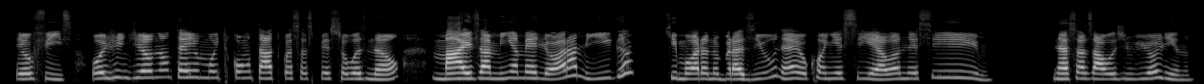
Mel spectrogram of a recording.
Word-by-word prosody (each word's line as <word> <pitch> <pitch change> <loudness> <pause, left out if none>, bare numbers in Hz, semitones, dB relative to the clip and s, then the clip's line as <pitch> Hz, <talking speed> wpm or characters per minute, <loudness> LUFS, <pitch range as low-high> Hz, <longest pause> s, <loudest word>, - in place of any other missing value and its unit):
Eu 250 0 0
fiz. 240 -4 -7 0.2
Hoje 280 +3 -1
em 320 -1 -3
dia 310 +1 +1
eu 315 - +4
não 330 +1 -6
tenho 325 0 +1
muito 310 0 -9
contato 300 -2 0
com 280 - -7
essas 270 -1 -10
pessoas 265 -1 -5
não, 235 +1 0 0.3
mas 265 +1 +8
a 280 - +8
minha 275 +3 -2
melhor 280 -4 +1
amiga 300 -3 -2 0.4
que 295 - -6
mora 255 0 +2
no 250 -1 -7
Brasil, 245 +4 0
né, 275 0 +1
eu 260 - -4
conheci 270 -2 -7
ela 235 +2 +2
nesse 310 +1 -7 0.7
nessas 265 +1 +2
aulas 250 0 +2
de 255 0 -14
violino. 255 -4 -6
270 Hz, 160 wpm, -25 LUFS, 255-295 Hz, 0.7 s, mas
